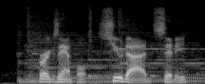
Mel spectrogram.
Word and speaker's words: ciudad: The stress is naturally on the last syllable. For example, ciudad, city, comer, to eat.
